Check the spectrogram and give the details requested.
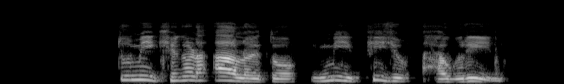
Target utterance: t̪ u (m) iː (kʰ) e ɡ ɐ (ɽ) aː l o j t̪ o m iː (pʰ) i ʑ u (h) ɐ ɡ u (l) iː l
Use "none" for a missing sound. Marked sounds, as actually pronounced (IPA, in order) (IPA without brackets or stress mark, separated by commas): m, kʰ, ɽ, pʰ, h, ɾ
